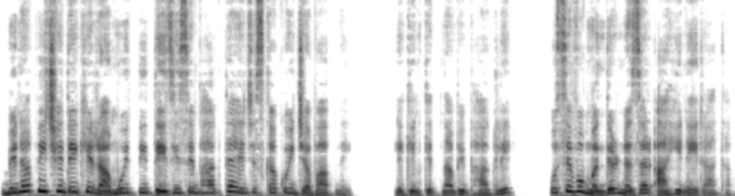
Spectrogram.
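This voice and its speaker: A woman's voice: medium pitch, expressive, moderate pace, a little mellow, dry recording. A woman narrates a scripted horror story in a dramatic, suspenseful way.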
